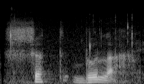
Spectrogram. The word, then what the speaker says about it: Köttbullar: And I think it's called Chatbula. How do you pronounce it correctly? – Köttbullar. – Köttbullar.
